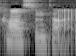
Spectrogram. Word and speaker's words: Constantine: Oh, it's with um Zatana, Constantine, Swamp Thing. It's actually pronounced Constantine.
